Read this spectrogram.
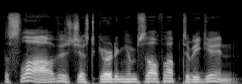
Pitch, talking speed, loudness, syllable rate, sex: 120 Hz, 225 wpm, -17 LUFS, 5.2 syllables/s, male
